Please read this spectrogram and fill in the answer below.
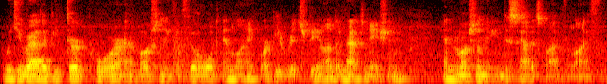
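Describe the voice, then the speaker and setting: A man talks through questions in a casual, rambling ASMR style. His voice stays fairly flat and is thick with vocal fry. The recording has a roomy echo and clear background noise. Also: medium pitch, a little fast. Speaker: video creator answering tag questions.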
